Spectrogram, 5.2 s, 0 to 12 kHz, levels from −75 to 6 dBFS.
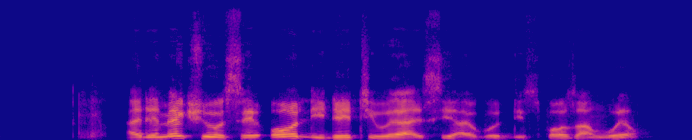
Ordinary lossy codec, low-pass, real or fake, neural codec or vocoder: none; none; fake; codec, 24 kHz, 3 kbps, HILCodec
